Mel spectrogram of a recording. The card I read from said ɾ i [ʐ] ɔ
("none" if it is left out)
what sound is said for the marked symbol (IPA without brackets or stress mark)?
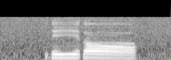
ɾ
